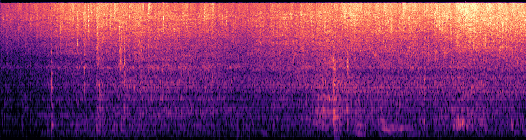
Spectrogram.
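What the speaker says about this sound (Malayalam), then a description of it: "എന്നിട്ട് നമ്മൾ വറുത്ത് വെച്ചിരിക്കുന്ന ചിക്കൻ്റെ ഇട്ട് കൊടുക്കുകയാണ് കേട്ടാ" Previously fried chicken added to a pan with plenty of onion and tomato and stirred, a steady sizzle with scraping spoon strokes, close and moderately loud.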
